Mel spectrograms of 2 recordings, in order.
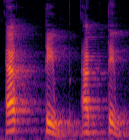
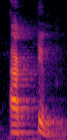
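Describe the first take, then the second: First: "active" split as ऐक-टिव with a minor gap; very brief break before टिव in "active"; pause inside word. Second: Said in the usual way. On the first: Shown as a demonstration. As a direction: repeat "active" in two separate beats. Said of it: "थोड़ा सा pause ले रहा हूँ". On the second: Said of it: "जैसे".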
